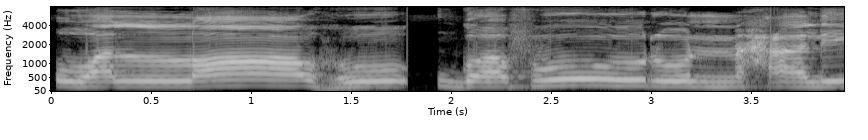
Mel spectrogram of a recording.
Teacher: আল্লাহ শব্দের পূর্বে জবর থাকলে আল্লাহ শব্দটিকে মোটা করে পড়তে হয়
